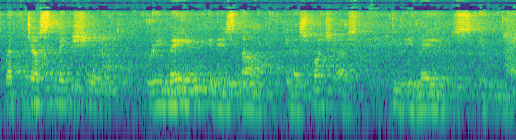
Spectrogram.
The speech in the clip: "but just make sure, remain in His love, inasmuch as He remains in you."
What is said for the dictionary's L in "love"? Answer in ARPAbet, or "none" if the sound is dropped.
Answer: N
